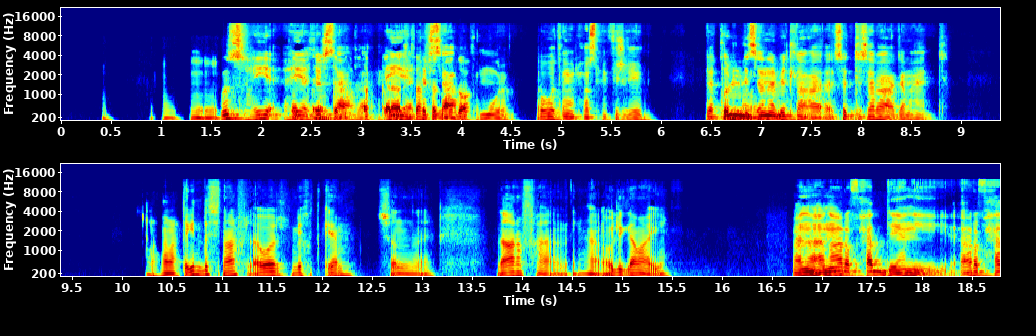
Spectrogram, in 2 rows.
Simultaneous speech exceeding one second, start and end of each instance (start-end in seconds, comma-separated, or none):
2.3-4.2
